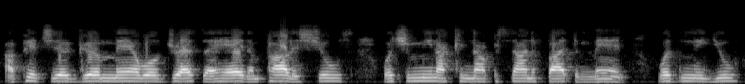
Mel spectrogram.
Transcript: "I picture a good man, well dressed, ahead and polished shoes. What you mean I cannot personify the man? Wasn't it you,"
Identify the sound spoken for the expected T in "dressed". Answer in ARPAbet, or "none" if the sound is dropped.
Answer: none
